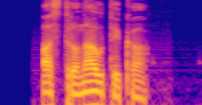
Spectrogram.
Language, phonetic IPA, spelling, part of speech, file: Polish, [ˌastrɔ̃ˈnawtɨka], astronautyka, noun, Pl-astronautyka.ogg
